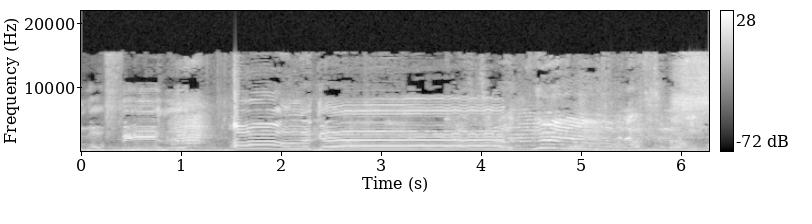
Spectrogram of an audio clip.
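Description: A man singing a slow ballad into a handheld microphone over a backing track, holding long notes between lines of the song.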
